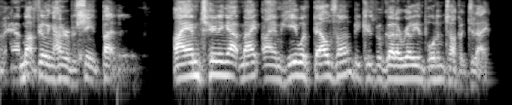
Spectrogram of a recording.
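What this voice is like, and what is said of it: Croaky, hoarse voice. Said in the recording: “I'm a little bit croaky, as you can possibly tell by my voice.”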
